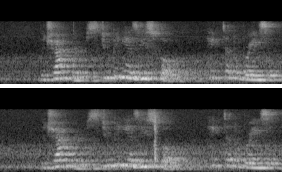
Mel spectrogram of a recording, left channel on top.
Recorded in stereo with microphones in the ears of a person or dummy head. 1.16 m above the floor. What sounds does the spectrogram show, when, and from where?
0.4 s a woman speaking: 70° left (ahead or behind), 3 m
